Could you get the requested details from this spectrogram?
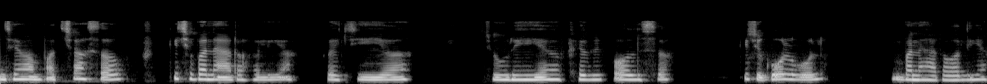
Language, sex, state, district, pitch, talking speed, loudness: Hindi, female, Bihar, Saharsa, 205 Hz, 125 wpm, -17 LUFS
